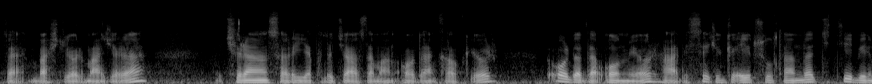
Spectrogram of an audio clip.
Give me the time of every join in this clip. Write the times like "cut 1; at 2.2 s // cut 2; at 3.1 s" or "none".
cut 1; at 5.5 s // cut 2; at 7.1 s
